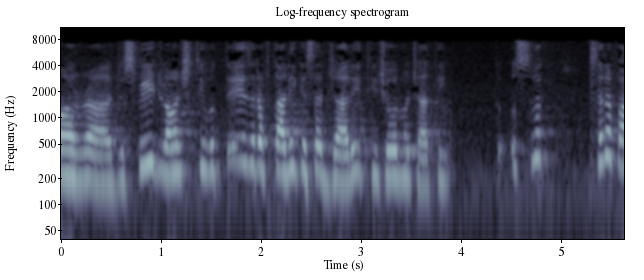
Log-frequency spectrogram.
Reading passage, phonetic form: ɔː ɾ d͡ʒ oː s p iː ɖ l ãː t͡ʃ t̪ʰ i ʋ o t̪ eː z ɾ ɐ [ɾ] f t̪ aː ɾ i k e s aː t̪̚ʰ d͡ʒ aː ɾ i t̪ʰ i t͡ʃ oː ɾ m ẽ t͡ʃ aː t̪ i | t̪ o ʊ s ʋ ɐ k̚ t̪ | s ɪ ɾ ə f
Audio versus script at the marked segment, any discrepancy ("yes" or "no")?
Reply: yes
